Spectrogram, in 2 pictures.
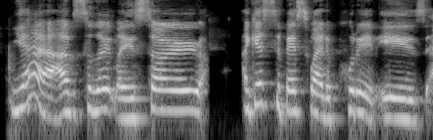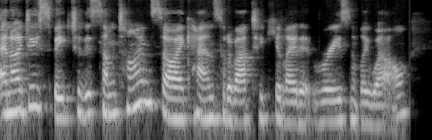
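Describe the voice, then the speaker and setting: Somewhat breathy and fairly high in pitch, a woman with an Australian accent talks at a fairly quick pace with lively intonation and very even loudness. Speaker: communication consultant. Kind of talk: interview conversation. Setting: video call.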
